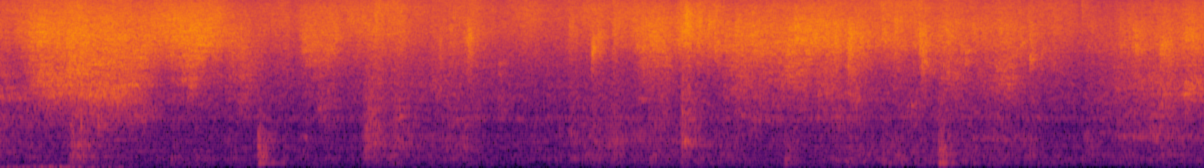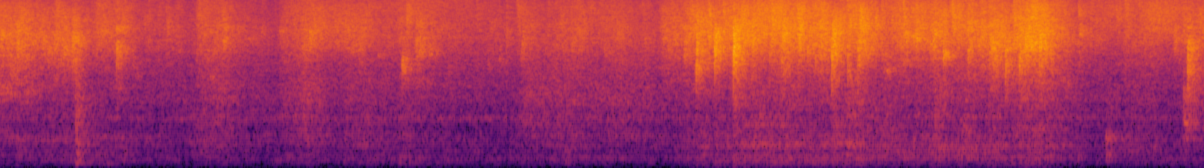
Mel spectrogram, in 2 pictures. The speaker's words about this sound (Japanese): シャワーを出してと、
